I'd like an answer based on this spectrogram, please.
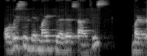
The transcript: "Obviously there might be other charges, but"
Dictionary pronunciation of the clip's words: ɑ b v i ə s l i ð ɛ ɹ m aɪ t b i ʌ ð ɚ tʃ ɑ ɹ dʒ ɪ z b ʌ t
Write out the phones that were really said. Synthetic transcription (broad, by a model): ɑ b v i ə s l i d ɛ ɹ m aɪ t b i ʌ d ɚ s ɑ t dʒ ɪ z b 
